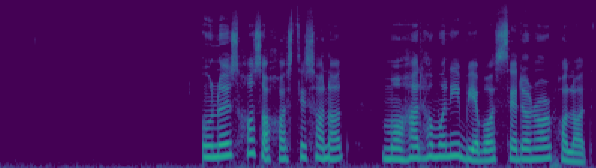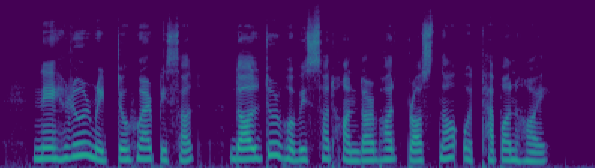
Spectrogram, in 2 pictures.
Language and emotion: Assamese, neutral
